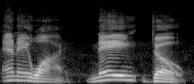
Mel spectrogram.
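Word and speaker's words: Negaunee: us the note that NATO is pronounced like Plato but just na y n do so that's a a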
